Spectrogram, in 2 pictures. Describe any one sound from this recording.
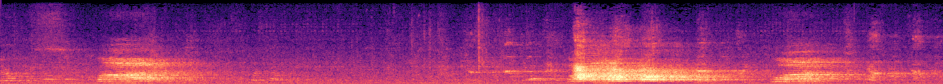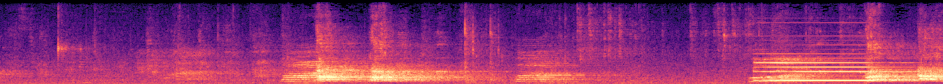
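A dog barks loudly again and again in a large echoing hall.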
